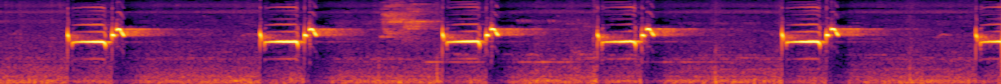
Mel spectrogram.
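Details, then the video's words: Bar-winged prinia in full song, used as lure sound: five or six crisp phrases of clipped notes and a level buzzy whistle, repeating steadily about every second and a half, with a brief soft hiss. "suara burung prenjak gacor"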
